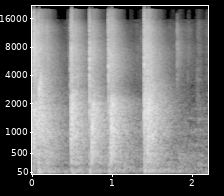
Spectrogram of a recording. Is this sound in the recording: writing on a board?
no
